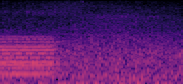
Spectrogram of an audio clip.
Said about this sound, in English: So for me, those were some cars that were pretty close by. And I'm drawing them whizzing by. Got a couple honks in there, I heard.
